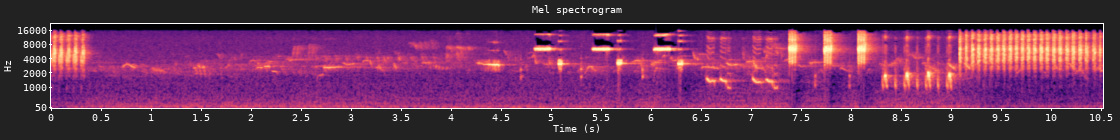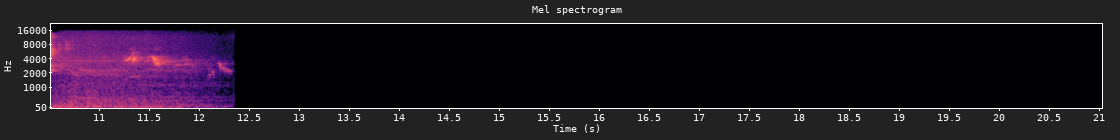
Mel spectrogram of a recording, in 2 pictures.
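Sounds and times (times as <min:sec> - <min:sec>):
songbirds singing: 0:00.0 - 0:12.4.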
